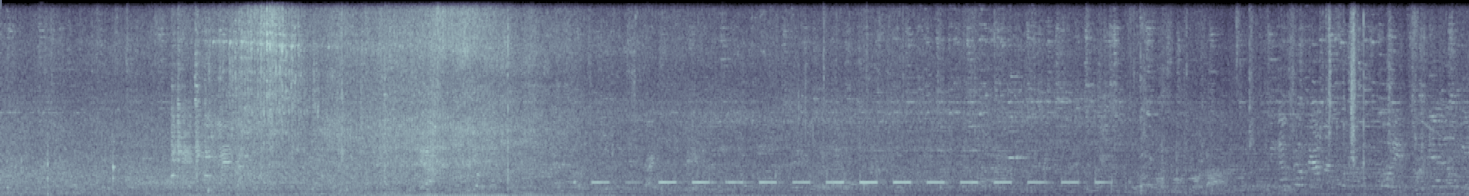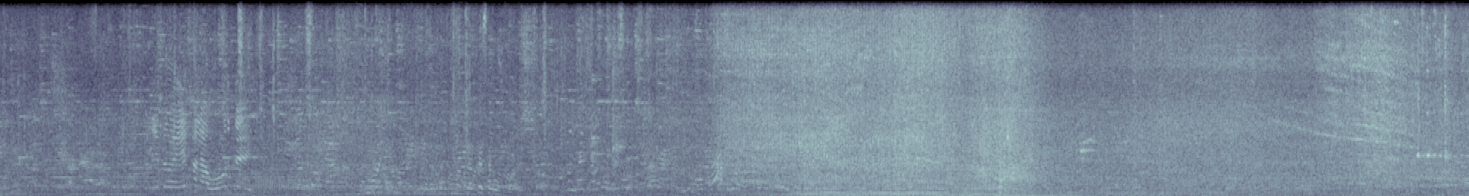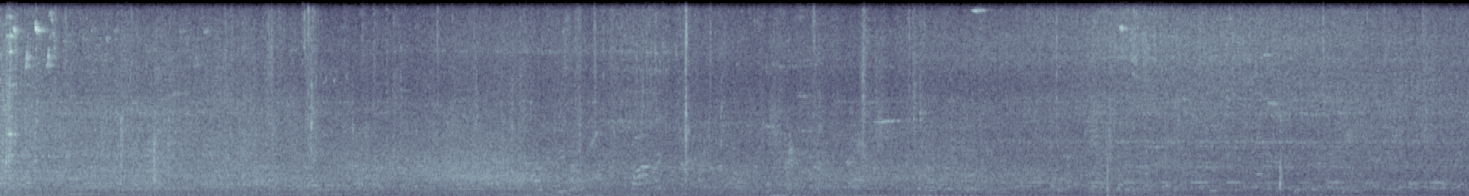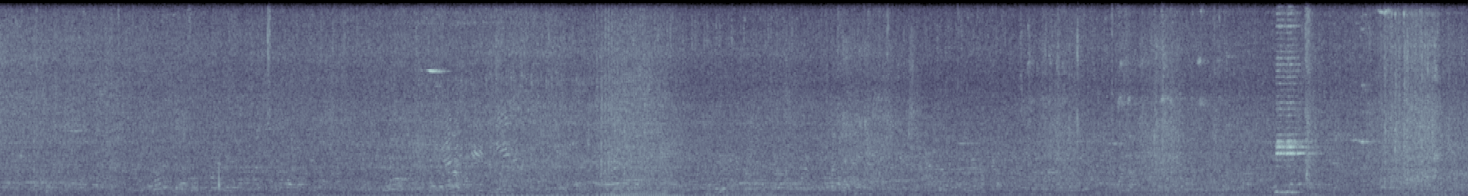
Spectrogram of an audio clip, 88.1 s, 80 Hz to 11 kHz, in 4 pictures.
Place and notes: Centro de Bogotá, Desde carrera 7 con calle 16 hasta la zona de libreros y vendedores ambulantes, carrera 9 con calle 16 un miercoles a las 11:30 am, Grabadora Tascam DR-40.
